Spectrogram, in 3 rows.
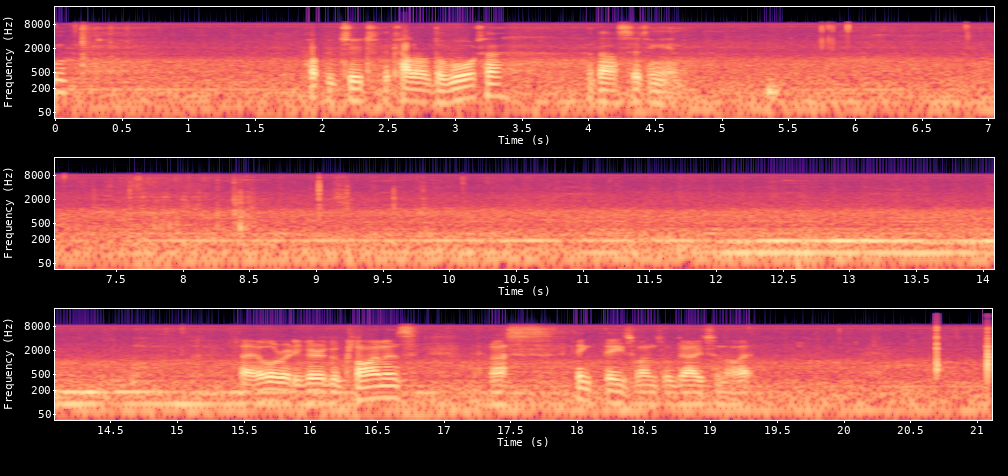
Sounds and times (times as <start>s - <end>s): Speech: 1.9s - 3.4s, 4.0s - 4.8s, 15.5s - 16.8s, 17.4s - 19.4s.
